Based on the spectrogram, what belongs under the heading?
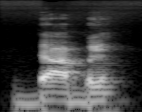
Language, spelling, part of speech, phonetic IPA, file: Russian, дабы, conjunction, [ˈdabɨ], Ru-дабы.ogg
- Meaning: in order to, in order that, so that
